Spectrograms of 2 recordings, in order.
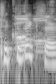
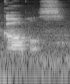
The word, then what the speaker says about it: Goebbels: the encounter with Joseph Goebbels. I found him sitting alone at a folding It's not pronounced like an O, it's like an O-E.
